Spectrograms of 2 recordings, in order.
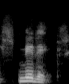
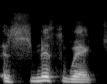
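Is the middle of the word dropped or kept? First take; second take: dropped; kept. First: The middle of the word is dropped. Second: The middle of the word is fully pronounced.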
